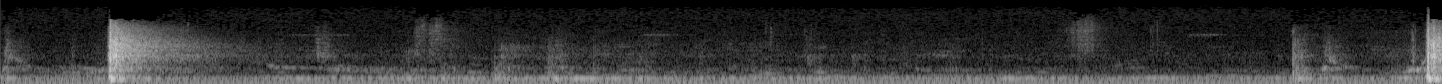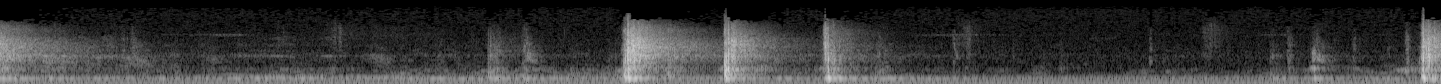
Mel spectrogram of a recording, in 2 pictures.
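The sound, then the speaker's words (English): Five loud, sharp bullwhip cracks from a performer before an audience ring out at irregular intervals, two of them in quick succession, over a steady low background murmur with faint voices. “So whenever I take a finger off, I just put a notch on my whip instead.”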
